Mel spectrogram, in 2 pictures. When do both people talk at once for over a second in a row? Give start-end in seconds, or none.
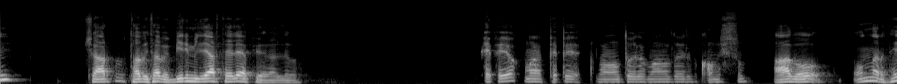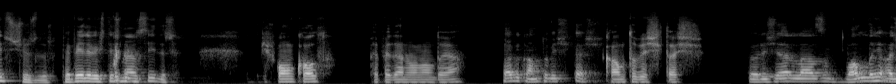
none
